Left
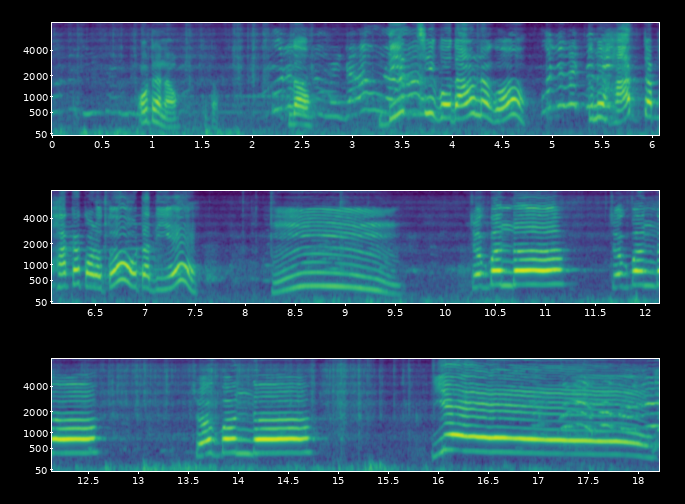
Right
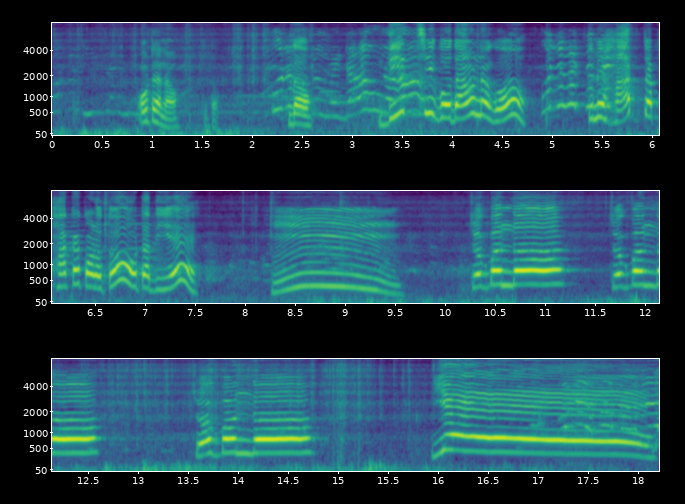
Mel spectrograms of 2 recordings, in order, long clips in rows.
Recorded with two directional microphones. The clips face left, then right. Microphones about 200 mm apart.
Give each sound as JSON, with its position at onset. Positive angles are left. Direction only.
{"t": 0.9, "sound": "speech", "side_deg": -10}
{"t": 2.0, "sound": "children playing", "side_deg": 0}
{"t": 2.9, "sound": "a sound", "side_deg": 0}
{"t": 3.7, "sound": "speech", "side_deg": -15}
{"t": 4.9, "sound": "a sound", "side_deg": 0}
{"t": 5.4, "sound": "speech", "side_deg": -15}
{"t": 10.2, "sound": "speech", "side_deg": -20}
{"t": 11.6, "sound": "speech", "side_deg": -25}
{"t": 13.6, "sound": "speech", "side_deg": -20}
{"t": 15.9, "sound": "speech", "side_deg": -25}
